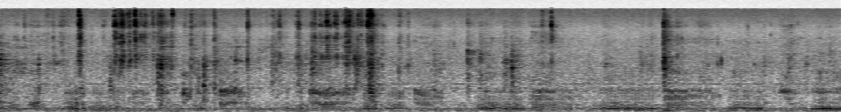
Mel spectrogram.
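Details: Maine Coon named Lilly purring as she chases "prey": a deep, continuous vibrating drone under frequent soft scuffs and knocks from her play.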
